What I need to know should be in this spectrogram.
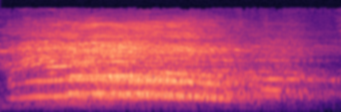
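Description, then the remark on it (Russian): A crowd of many voices shouts "Haribol" together in a sustained, loud collective cry, swelling quickly and holding for about two seconds before fading out. “Поднимите руки, кому хорошо было во Вриндаване. И Харибол крикните.”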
